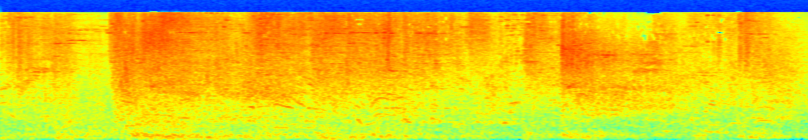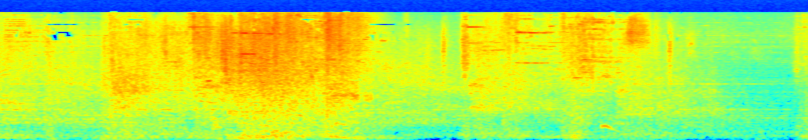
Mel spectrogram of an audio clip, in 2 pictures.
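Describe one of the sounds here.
Magic blasts and weapon hits crash and boom in a busy video game fight.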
